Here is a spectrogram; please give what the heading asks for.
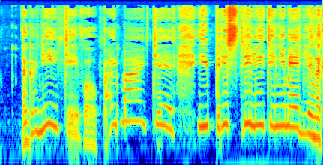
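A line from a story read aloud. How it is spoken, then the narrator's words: Shouting. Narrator (Russian): кричал Питале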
